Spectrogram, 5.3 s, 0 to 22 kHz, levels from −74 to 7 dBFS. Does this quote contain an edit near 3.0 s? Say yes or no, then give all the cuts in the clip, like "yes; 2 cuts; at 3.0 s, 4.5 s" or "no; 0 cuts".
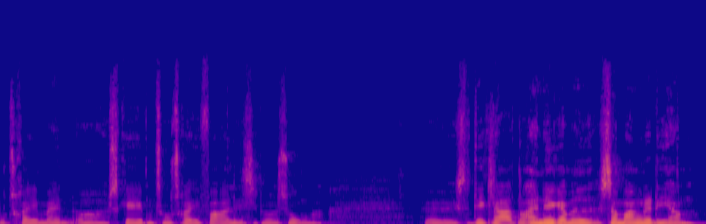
no; 0 cuts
